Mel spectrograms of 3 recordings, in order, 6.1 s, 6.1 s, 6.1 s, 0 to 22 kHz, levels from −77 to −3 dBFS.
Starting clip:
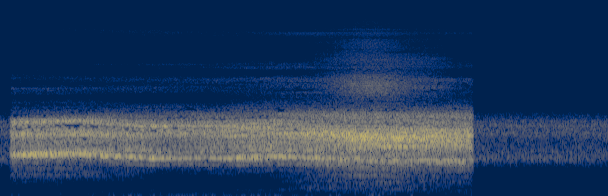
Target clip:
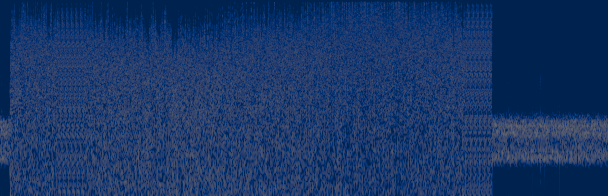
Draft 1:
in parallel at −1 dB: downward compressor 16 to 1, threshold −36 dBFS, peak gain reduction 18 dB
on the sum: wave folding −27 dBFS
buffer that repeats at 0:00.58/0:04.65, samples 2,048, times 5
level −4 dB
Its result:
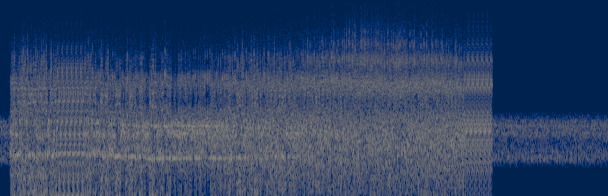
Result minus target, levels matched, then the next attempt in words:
wave folding: distortion −26 dB
in parallel at −1 dB: downward compressor 16 to 1, threshold −36 dBFS, peak gain reduction 18 dB
on the sum: wave folding −37 dBFS
buffer that repeats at 0:00.58/0:04.65, samples 2,048, times 5
level −4 dB

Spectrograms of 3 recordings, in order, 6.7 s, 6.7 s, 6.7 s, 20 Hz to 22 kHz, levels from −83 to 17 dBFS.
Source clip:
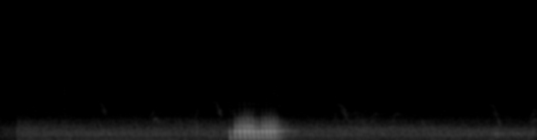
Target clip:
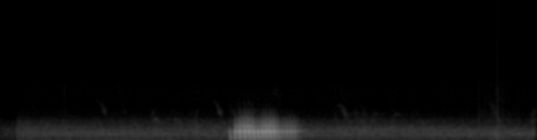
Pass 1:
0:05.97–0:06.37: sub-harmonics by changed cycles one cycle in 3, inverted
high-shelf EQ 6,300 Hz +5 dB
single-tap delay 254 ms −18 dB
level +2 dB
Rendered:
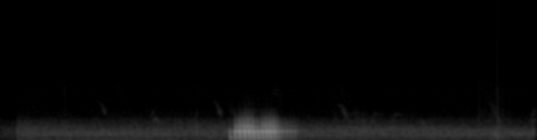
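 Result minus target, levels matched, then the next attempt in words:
echo-to-direct −9 dB
0:05.97–0:06.37: sub-harmonics by changed cycles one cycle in 3, inverted
high-shelf EQ 6,300 Hz +5 dB
single-tap delay 254 ms −9 dB
level +2 dB

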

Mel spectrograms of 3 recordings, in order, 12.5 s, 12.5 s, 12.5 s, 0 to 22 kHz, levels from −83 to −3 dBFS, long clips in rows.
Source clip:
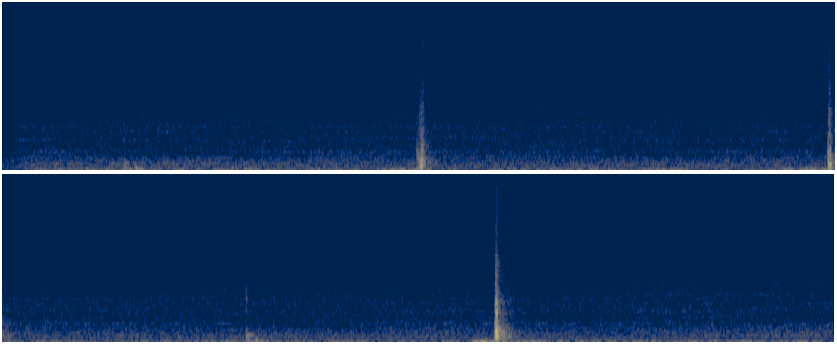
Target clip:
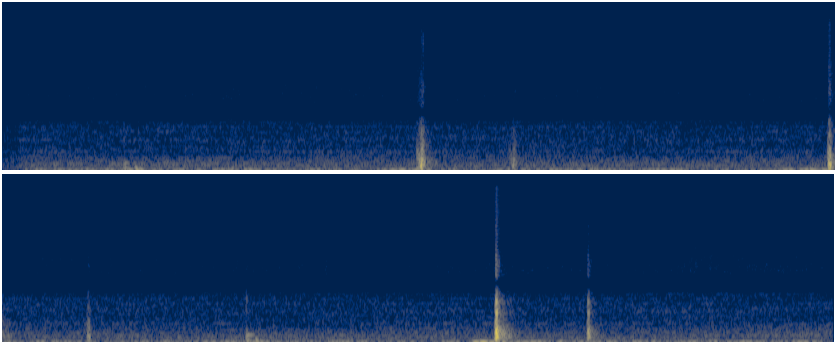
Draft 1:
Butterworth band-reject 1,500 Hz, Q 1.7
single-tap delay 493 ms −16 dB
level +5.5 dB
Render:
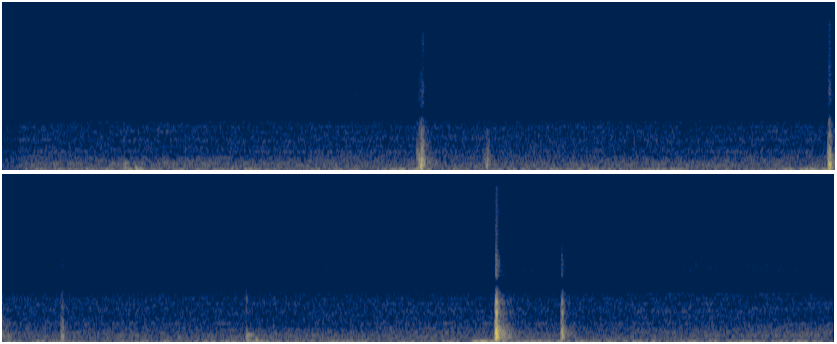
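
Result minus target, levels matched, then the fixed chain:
echo 197 ms early
Butterworth band-reject 1,500 Hz, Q 1.7
single-tap delay 690 ms −16 dB
level +5.5 dB

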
